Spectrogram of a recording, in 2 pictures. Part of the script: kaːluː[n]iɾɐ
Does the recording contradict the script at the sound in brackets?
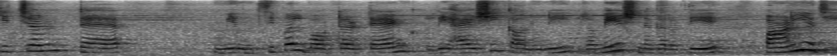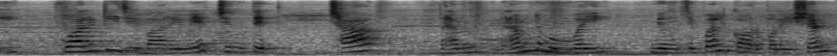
no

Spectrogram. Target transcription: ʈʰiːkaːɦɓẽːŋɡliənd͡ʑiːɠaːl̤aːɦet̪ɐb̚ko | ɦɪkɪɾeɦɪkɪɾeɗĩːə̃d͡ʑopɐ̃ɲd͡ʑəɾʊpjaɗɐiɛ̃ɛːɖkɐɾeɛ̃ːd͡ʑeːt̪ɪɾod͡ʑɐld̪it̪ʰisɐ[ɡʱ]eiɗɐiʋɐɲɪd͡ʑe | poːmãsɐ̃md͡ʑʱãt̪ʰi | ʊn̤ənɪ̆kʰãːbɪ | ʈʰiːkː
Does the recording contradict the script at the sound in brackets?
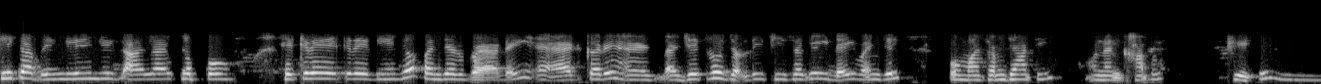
no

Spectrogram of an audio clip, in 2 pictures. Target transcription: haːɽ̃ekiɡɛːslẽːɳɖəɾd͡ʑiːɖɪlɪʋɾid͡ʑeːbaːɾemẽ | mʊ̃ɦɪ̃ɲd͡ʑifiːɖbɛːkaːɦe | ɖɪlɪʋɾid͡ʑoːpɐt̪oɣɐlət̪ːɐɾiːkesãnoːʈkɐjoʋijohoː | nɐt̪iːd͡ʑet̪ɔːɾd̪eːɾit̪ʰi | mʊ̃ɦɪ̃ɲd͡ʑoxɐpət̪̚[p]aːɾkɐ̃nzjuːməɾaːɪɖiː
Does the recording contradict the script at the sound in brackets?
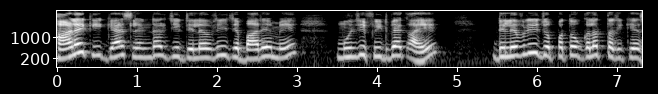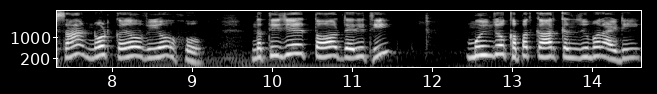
yes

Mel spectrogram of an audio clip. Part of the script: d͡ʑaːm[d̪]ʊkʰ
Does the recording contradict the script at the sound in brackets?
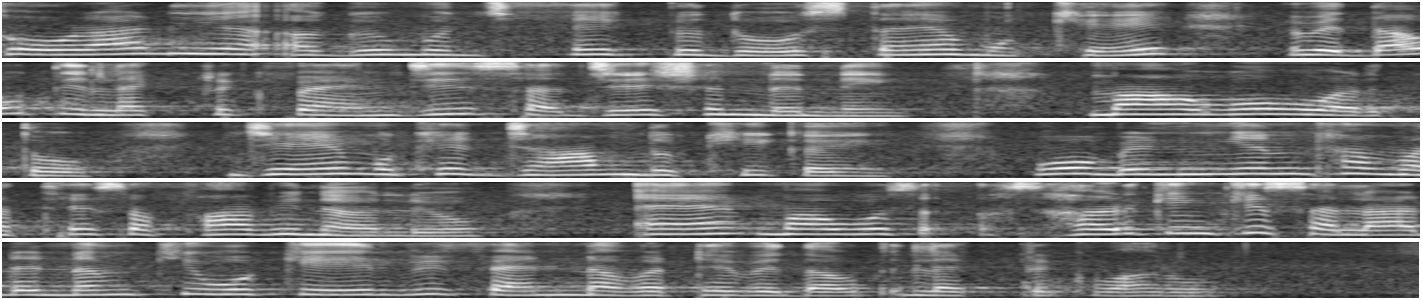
no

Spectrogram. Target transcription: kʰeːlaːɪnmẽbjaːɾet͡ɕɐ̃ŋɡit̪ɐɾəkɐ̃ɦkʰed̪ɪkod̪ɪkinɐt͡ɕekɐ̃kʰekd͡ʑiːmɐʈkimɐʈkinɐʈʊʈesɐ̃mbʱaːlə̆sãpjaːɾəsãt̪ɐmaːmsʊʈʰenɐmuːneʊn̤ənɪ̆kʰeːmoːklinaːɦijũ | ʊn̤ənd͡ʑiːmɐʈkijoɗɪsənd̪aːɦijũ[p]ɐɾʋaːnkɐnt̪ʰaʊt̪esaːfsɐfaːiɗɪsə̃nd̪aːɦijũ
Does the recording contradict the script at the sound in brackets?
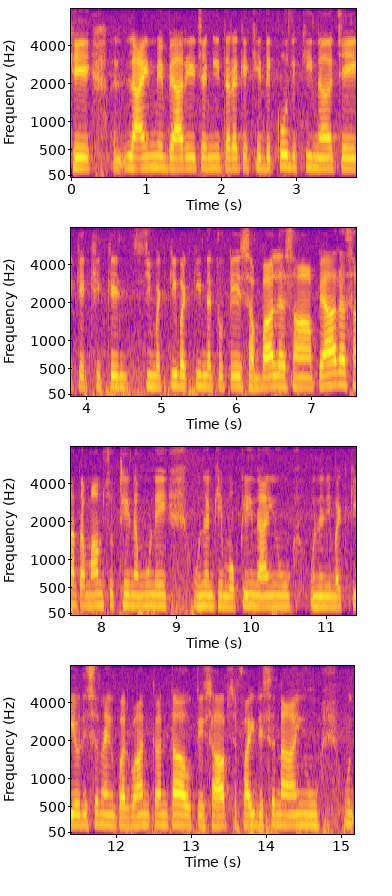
no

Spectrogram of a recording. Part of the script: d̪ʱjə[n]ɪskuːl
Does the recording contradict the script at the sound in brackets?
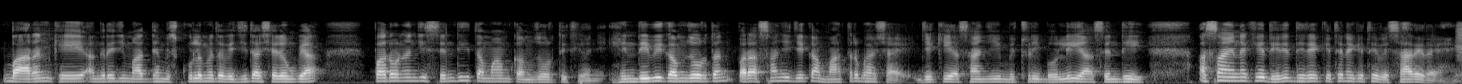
yes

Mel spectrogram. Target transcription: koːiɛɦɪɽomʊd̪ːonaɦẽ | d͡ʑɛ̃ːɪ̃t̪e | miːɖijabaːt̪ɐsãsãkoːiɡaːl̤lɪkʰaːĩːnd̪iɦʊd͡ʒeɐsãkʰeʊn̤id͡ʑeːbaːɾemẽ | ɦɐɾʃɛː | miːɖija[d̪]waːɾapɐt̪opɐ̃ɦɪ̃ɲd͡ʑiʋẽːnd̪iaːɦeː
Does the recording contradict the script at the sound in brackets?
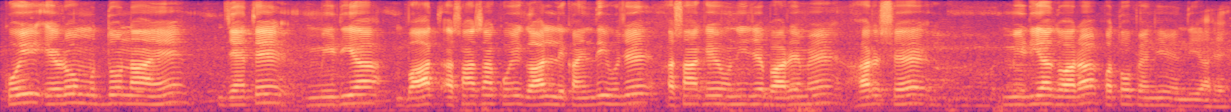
no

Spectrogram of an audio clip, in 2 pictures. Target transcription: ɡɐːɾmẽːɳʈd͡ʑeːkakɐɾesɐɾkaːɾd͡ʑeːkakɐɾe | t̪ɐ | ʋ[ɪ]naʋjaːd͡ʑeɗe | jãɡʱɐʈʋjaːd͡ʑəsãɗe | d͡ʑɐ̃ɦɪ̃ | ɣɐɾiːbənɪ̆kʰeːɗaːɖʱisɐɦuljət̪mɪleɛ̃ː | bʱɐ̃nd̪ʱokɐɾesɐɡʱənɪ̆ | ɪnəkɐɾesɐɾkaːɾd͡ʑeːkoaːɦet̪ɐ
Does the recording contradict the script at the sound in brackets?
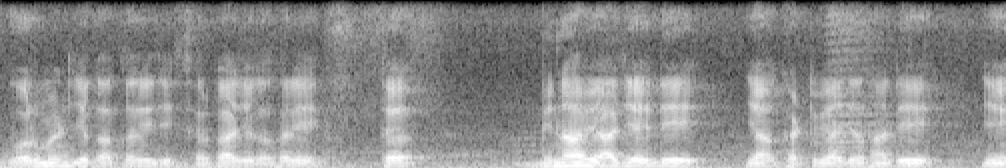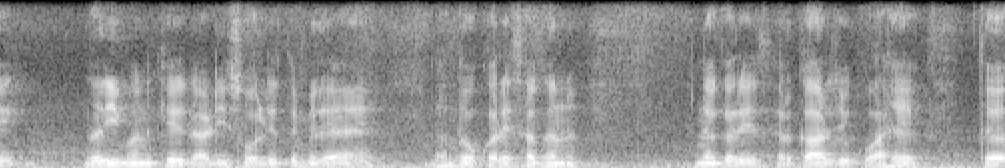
no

